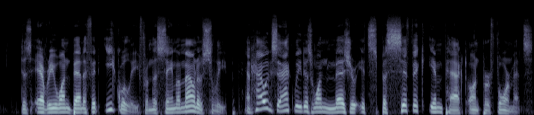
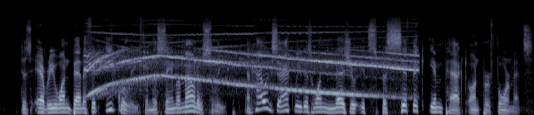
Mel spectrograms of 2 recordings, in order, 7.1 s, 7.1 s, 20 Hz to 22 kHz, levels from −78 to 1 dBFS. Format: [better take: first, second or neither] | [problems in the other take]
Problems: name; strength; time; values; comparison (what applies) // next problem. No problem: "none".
first | siren; loud; from 1 to 5.5 s; peak 5 dB above the speech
